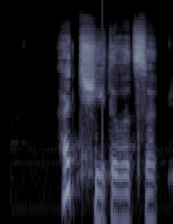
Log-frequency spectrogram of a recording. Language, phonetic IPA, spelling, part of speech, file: Russian, [ɐˈt͡ɕːitɨvət͡sə], отчитываться, verb, Ru-отчитываться.ogg
- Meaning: 1. to report, to give a report 2. to give an account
